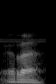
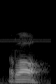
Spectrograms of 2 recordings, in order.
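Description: First: The r is thin, without the tongue back raised. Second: The r is thick, with the tongue back raised. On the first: The speaker calls it wrong. "We don't say, for example" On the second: The speaker calls it right. "Ra should be pronounced with thickness"

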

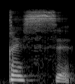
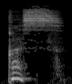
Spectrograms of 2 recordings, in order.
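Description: First: The first vowel is a short 'i' sound. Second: The first vowel is an open 'a' sound. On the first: The speaker calls it wrong. "لا قس بكسرها كما هو الشائع" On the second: The speaker calls it right. "بفتح القاف"

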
